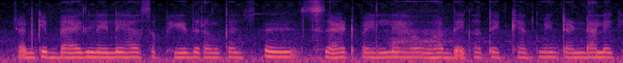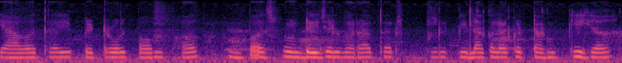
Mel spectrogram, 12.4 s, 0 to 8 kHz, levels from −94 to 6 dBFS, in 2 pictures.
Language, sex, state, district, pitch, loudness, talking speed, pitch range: Hindi, female, Uttar Pradesh, Varanasi, 190 Hz, -33 LUFS, 180 wpm, 185-195 Hz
